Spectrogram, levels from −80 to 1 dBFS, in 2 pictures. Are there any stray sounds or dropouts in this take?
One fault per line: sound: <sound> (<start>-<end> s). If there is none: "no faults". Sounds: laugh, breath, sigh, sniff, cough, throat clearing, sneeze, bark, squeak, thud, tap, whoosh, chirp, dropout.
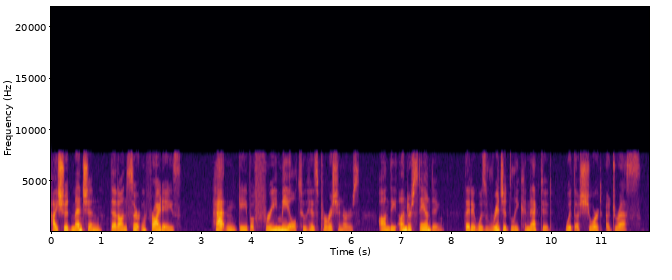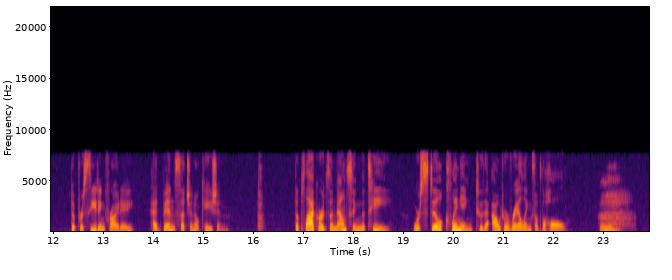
sound: breath (16.1-16.3 s)
sound: sigh (22.9-23.7 s)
